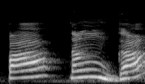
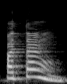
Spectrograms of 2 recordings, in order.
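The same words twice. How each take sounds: First: पतंगा drawn out slowly, each part separate; syllable by syllable. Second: Said in the usual way. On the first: Shown as a demonstration. Teacher to pupils, spelling out पतंगा slowly. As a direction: sound out पतंगा slowly for the class.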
